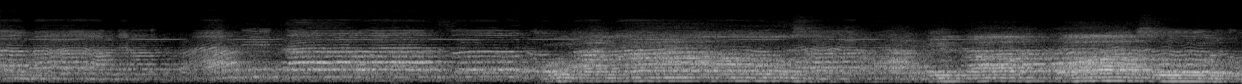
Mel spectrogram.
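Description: Several voices chanting together in a slow, melodic recitation with long held notes. A deeper male voice comes in louder about halfway through.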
